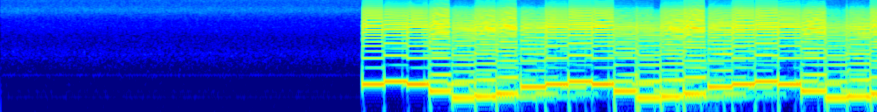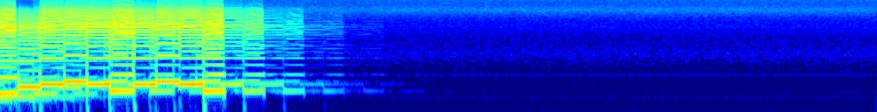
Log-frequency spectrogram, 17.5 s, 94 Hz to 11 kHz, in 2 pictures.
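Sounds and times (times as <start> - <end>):
guitar with delay effect: 3.6 - 12.2.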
